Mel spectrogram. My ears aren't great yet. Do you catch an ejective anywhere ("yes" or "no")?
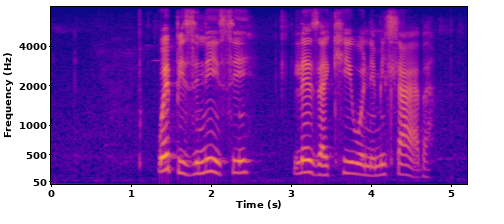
no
